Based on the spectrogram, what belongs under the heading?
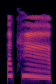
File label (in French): Scolopendre, thai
